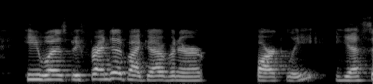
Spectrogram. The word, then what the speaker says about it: Berkeley: was befriended by governor barkley yes it's spelled berkeley but his last name is pronounced barkley and barkley apparently thought that he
